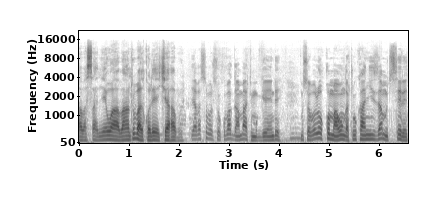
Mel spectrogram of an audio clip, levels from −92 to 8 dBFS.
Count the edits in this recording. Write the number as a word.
one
